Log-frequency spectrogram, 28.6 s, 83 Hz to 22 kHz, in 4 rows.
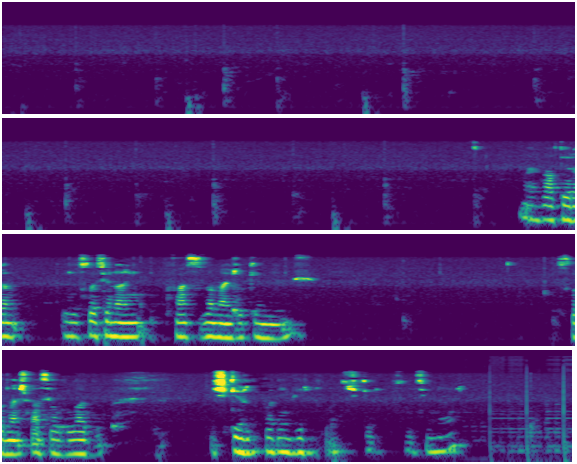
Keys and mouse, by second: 2.0 b, 4.2 b, 7.2 b, 8.9 b, 11.0 b, 13.7-16.0 drag, 25.3 b.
